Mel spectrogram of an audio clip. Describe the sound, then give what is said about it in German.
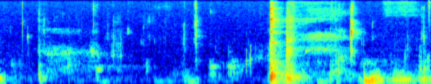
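Wet chewing of a man's full mouth: scattered squelches and smacks at first, then a louder, denser burst of munching toward the end. No one speaks. “Der Mann mit dem vollen Mund”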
